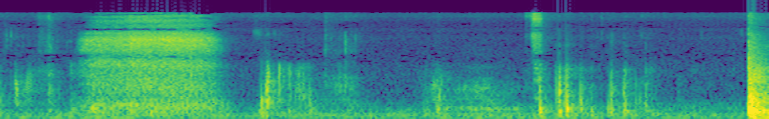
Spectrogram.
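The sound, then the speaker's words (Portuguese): Chewing of pão de queijo, Brazilian cheese bread: a soft breathy rush of air, then faint, irregular small wet clicks and crunches from the mouth. “Ah, tô comendo pão de queijo.”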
